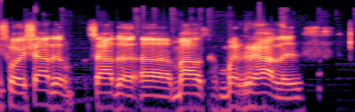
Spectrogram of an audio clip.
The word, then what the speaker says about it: Morales: Like, And also, if it's a tiny spoiler, shout out to Miles Morales. Don't forget, you got to roll your R's on the end part.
